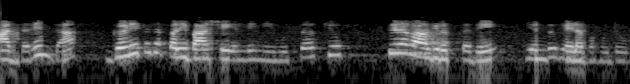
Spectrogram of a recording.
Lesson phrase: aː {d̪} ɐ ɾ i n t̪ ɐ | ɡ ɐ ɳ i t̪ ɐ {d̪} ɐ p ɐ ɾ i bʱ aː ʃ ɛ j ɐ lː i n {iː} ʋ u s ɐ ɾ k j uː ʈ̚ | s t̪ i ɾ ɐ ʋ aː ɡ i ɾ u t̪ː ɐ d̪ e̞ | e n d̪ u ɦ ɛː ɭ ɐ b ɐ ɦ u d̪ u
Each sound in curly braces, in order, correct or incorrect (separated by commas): incorrect, correct, correct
